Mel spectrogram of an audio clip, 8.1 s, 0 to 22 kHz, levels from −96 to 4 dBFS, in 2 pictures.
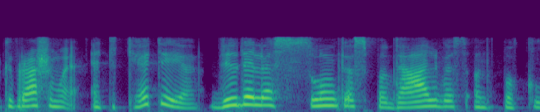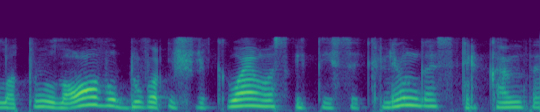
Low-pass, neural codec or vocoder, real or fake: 5.4 kHz; codec, 24 kHz, 1 kbps, SNAC; fake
